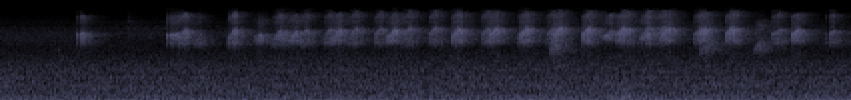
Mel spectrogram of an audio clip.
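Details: Cicadas calling in summer at a traditional Japanese house in Japan: rapid, high, buzzy pulses repeated about two or three times a second, rising and falling in loudness, over a steady low hum.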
